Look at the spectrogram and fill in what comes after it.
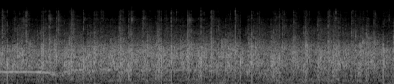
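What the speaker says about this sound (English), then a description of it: "can we give him another round of applause?" At a senior volunteer recognition gala, the audience gives sustained, loud applause, a thick continuous roar of many hands clapping at once with no pause across the whole stretch.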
